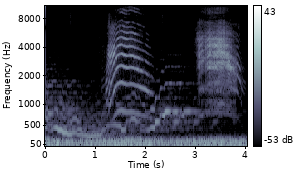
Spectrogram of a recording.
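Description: Cartoon cat meowing: one falling meow about a second in and a second, harsher call near the end, over background music with a slowly descending, stepped melody.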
